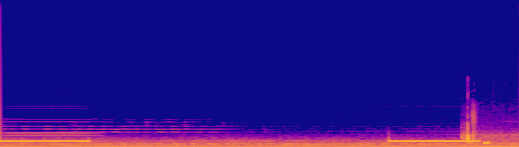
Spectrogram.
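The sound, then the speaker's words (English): A telephone ringing tone sounds twice through a handset, each steady buzz lasting about a second with a long pause between, over a low hum, then cut off by a click as the line picks up. “You reached my phone, but you haven't reached me.”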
